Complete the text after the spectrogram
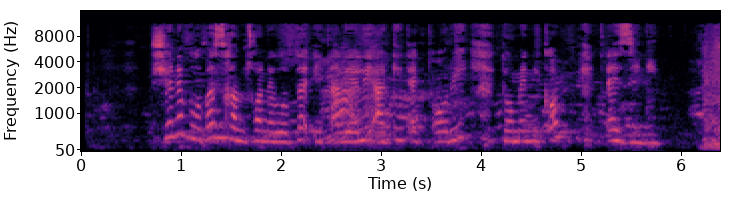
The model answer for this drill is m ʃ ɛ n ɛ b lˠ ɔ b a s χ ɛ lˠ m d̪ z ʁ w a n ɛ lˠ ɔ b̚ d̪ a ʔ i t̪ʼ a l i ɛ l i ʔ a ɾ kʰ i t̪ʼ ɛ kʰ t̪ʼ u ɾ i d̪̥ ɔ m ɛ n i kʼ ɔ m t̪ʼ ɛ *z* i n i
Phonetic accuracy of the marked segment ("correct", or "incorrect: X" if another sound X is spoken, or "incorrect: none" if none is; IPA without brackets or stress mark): correct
